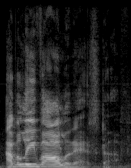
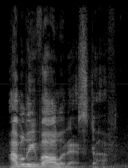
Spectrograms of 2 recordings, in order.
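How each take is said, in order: Both takes have the same delivery.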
